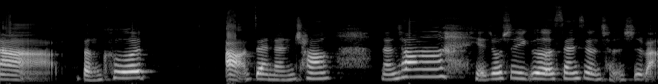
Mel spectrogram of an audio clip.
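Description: Against a quiet background, a woman's bright, sharp, high voice is raised and projected, very slow with long, frequent pauses and big swings in loudness. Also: ordinary pitch variation. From China, Jiujiang, Jiangxi. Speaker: podcaster. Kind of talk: casual monologue. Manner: halting, many fillers.

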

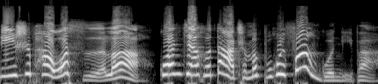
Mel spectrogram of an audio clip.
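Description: Put-on character voice from a woman, pitched extremely high, delivered at a moderate pace. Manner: harsh, scolding.

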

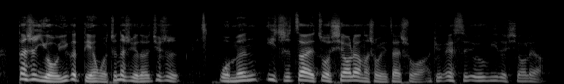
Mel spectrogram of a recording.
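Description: This man talks at a very fast pace with a high pitch and ordinary pitch variation. His loudness swings widely. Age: 40s. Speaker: podcast guest discussing cars. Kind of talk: casual chat.

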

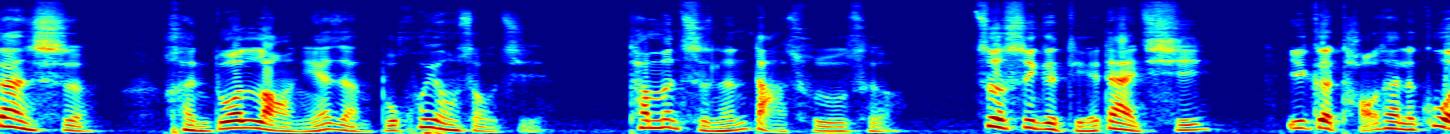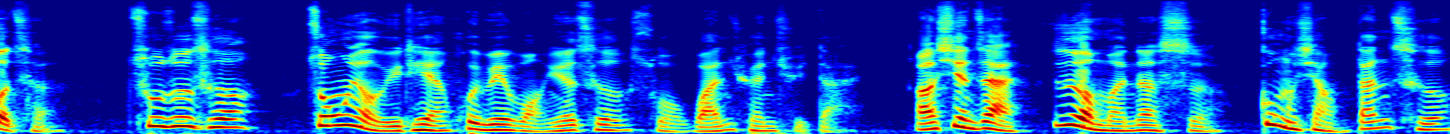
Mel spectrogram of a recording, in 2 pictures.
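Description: On a very clean recording with a silent background, a man talks at a moderate pace. His pitch is fairly high and moves in very wide swings. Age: 30s. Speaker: podcast host and news commentator. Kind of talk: solo news analysis commentary.

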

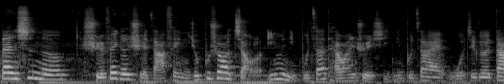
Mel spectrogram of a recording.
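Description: A woman talks at a very fast pace in an animated tone. Noticeable background noise runs behind her. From Taiwan. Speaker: marketing professional. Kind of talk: casual interview chat, storytelling. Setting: studio.

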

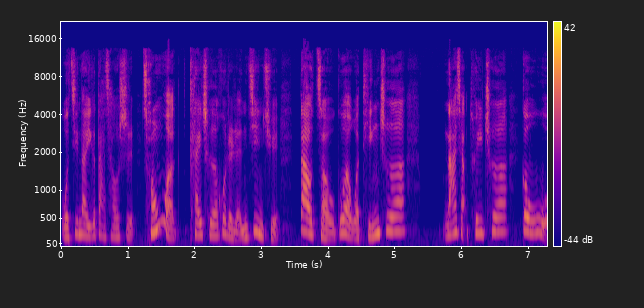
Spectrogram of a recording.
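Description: A woman with a northern Chinese accent speaks at a fairly slow pace and a fairly high pitch. Her pitch swings very widely against a quiet background. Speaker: computer science professor, dean. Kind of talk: interview.

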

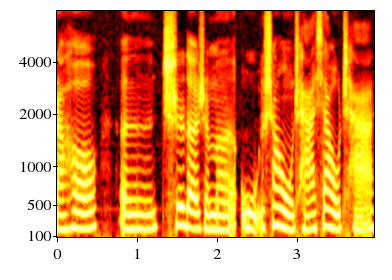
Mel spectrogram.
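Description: A woman's normal speaking voice, medium in pitch with ordinary pitch variation. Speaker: mother living abroad. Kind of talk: casual chat.

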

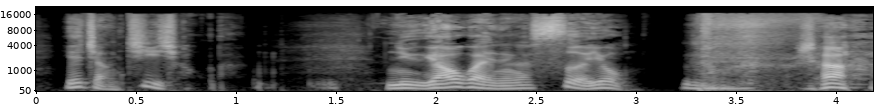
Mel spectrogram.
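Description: An animated tone with vocal fry comes through at a fairly quick pace on a very clean recording with a silent background. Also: man. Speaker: podcast co-host discussing classic novel. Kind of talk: casual chat.

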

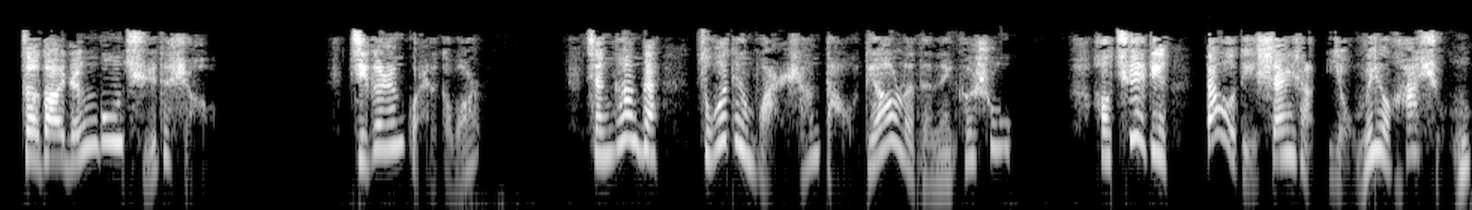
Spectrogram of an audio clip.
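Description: Recorded dry and close with no echo, a woman speaks at a moderate pace in a high voice, with very wide pitch swings and long, frequent pauses. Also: big swings in loudness. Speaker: narrator. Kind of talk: fiction audio drama narration, first-person storytelling. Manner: immersive, suspenseful storyteller with a measured pace, building eerie mystery; conversational, colloquial Northern Mandarin, with rhetorical questions and wry asides.

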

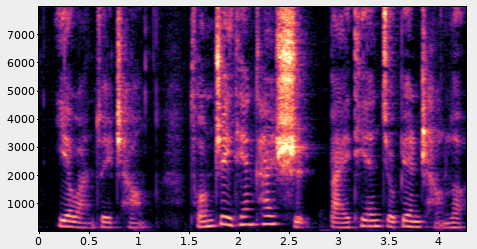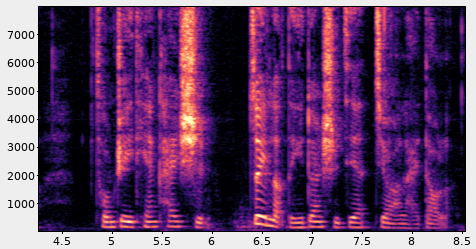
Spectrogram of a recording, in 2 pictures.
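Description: A woman speaks in a fairly low, somewhat breathy voice. Her pace is fairly slow and her intonation lively. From northern Jiangsu, China (Xuzhou). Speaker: English teacher podcaster. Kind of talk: language lesson explaining news. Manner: slow, repeating words for learners.

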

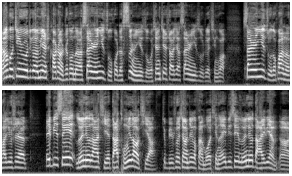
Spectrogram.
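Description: Lively intonation carries speech delivered at a very fast pace. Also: man, high pitch for a man. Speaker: civil service interview tutor. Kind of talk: online lecture. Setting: live online class platform.

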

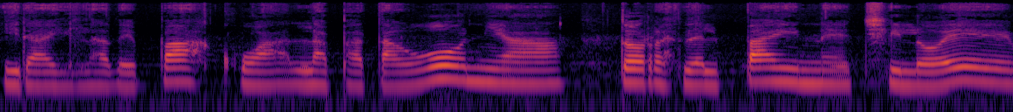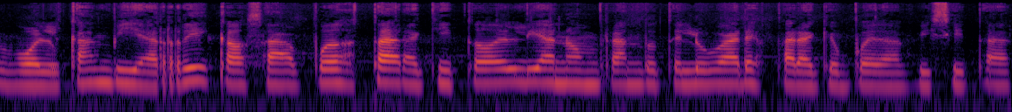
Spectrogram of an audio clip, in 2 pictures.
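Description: A woman speaks in a flat monotone at a medium pitch. Her pace is fairly slow, with hardly any pauses. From northern Chile, La Serena. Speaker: university student. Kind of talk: interview.

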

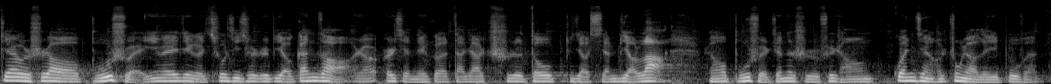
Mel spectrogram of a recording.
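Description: A man at a moderate pace, fairly even intonation, noticeable background noise behind him. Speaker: podcast host. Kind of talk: solo casual podcast talk. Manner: many fillers and hesitations.

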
